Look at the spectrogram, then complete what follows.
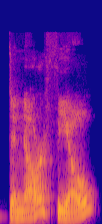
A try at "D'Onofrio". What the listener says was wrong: I think it's D'Onofrio. I don't think there's the R in there.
